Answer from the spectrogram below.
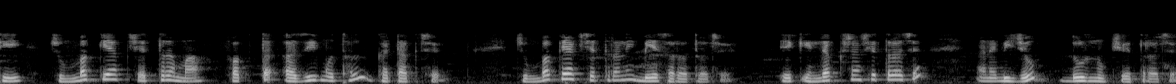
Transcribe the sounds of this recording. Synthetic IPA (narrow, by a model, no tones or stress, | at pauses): i | t͡ʃumbəkjakʃet̪ɾəmã | fək̚t̪əəd͡ʒimut̪ʰəlɡʱəʈəkt͡ʃʰḛ | t͡ʃumbəkjakʃet̪ɾənibesəɾət̪ʰot͡ʃʰḛ | ekɪɳɖəkʃənkʃet̪ɾət͡ʃʰe | ənebid͡ʒũd̪uɾnũkʃet̪ɾət͡ʃʰe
